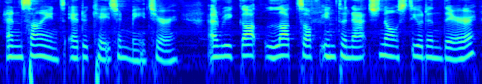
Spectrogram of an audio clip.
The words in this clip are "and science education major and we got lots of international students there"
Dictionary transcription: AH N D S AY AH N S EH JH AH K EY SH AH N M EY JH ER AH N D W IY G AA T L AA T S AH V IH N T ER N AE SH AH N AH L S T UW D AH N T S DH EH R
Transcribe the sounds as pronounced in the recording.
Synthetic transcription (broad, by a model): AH N S AY AH N S EH JH AH K EY SH AH N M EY CH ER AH N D W IY G AA T L AA T S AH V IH N T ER N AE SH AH N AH L S T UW D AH N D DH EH R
